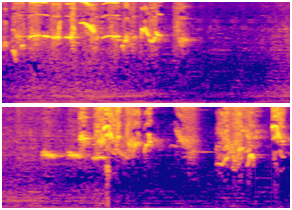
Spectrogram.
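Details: Oriental magpie-robin singing energetically, a kept songbird: rapid high whistles and chatter, a lull with low rumbling traffic noise in the middle, then more sharp whistled notes and chirps resume.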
